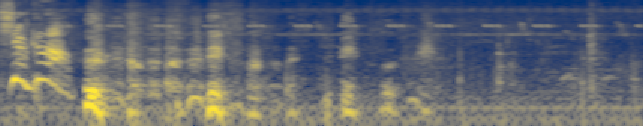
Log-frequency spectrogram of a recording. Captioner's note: neanderthal panting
